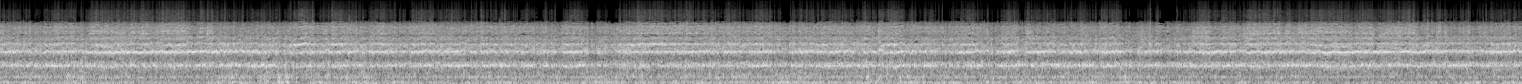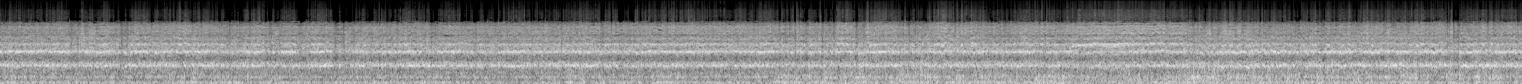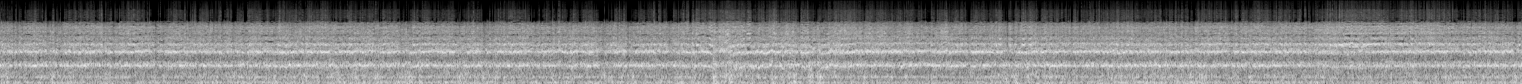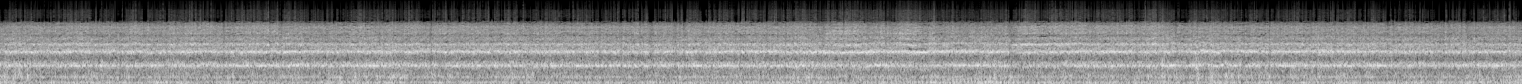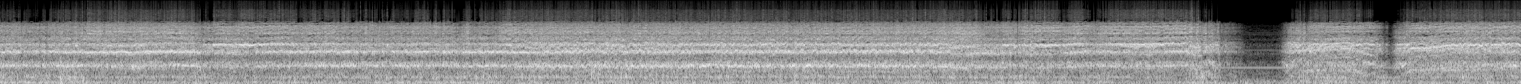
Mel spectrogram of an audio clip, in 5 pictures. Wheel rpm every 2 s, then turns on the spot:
230, 230, 230, 230, 230, 230, 220, 230, 230, 230, 230, 230, 230, 220, 230, 230, 230, 230, 230, 220, 230, 230, 230, 230, 230, 230, 230, 230, 230, 240, 230, 220, 230, 210, 190, 210, 100, 140.
none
